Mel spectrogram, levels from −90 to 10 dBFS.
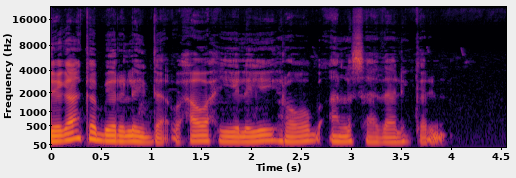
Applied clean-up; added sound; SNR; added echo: none; none; none; none.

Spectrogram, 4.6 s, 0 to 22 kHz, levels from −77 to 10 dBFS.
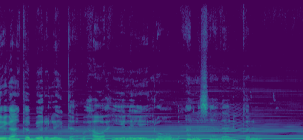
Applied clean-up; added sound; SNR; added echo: none; Bowed string instrument; 6 dB; none.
